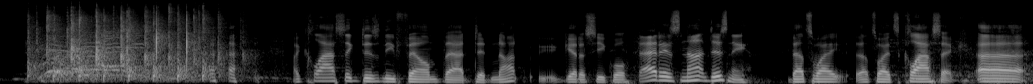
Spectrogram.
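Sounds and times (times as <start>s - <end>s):
crowd voices: 0.2s - 2.1s
audience applause: 0.2s - 2.7s
laughter: 0.2s - 2.9s, 8.8s - 10.3s
speech: 2.3s - 10.3s.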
